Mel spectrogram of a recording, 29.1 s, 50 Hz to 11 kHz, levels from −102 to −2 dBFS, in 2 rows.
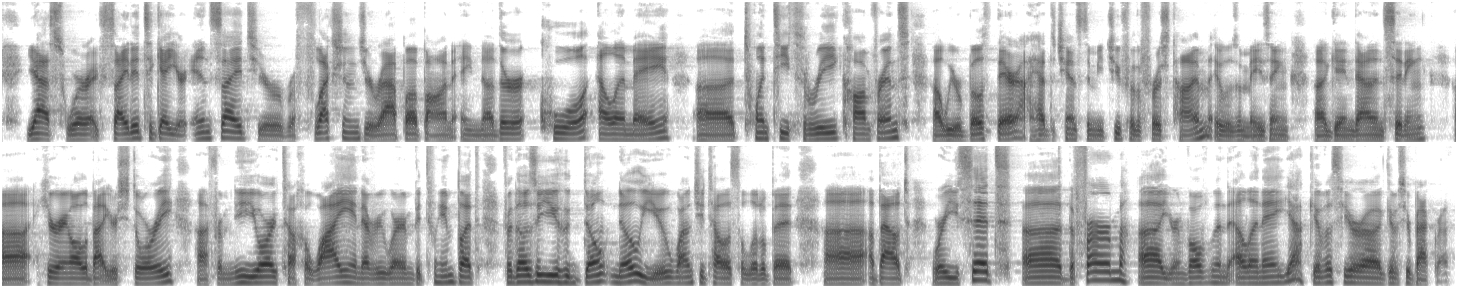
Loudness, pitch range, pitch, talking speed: -32 LUFS, 125-145 Hz, 135 Hz, 200 wpm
